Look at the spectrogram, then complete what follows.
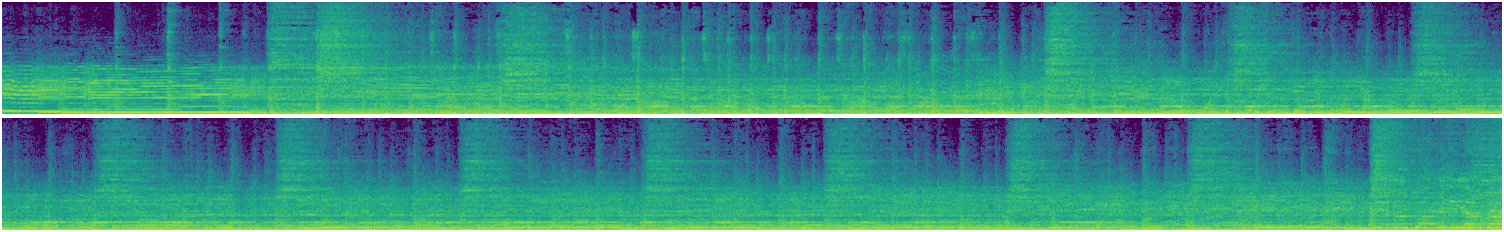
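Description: Rock music with electric guitar: after a short sparser opening, the full band comes in about two seconds in and plays long held chords.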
